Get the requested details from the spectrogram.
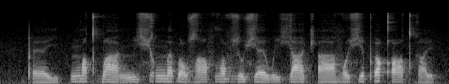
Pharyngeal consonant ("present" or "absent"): absent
